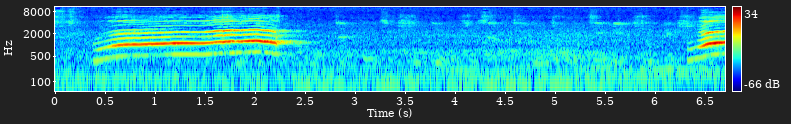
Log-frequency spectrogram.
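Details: Pet cat indoors giving a long drawn-out meow that rises then holds steady for about two seconds, with a second meow starting at the end; a woman talks softly in the room.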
